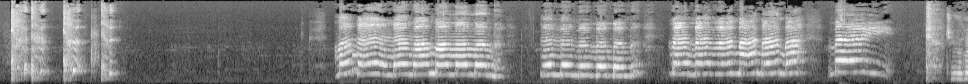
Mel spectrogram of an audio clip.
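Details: A young child coughs and is then told to take some medicine: cough.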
